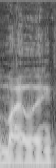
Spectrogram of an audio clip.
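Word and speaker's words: Mylnk: which I understand was originally supposed to be pronounced my L and K right right so it's a it's called my link and the Ln K is from the airport code but we really thought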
